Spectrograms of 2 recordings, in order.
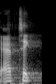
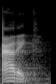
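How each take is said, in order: First: It is said in a British accent. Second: It is said in an American accent. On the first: "kalau orang Inggris" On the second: "tapi kalau di Amerika"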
